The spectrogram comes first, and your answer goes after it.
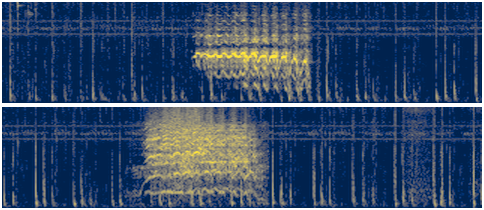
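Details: Horse giving two neighs about five seconds apart. The first is a high, wavering whinny; the second is harsher and broader. Steady clip-clop hoofbeats continue throughout.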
